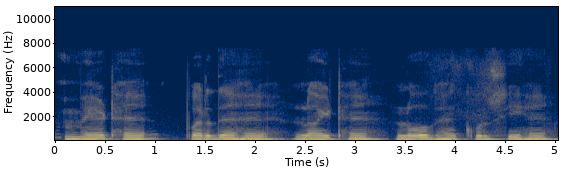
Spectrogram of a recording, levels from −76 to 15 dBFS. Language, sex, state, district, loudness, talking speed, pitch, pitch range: Hindi, male, Chhattisgarh, Raigarh, -15 LUFS, 130 wpm, 155 Hz, 145-160 Hz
